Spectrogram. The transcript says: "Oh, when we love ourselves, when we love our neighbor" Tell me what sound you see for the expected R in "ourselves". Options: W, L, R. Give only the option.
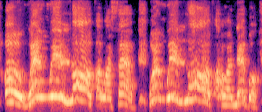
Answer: W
